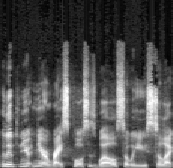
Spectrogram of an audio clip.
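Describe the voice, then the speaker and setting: With an Australian accent, a woman speaks at a fairly low pitch. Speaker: wool industry communications manager. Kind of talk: casual interview.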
